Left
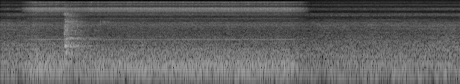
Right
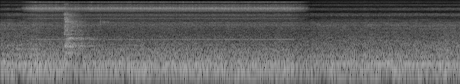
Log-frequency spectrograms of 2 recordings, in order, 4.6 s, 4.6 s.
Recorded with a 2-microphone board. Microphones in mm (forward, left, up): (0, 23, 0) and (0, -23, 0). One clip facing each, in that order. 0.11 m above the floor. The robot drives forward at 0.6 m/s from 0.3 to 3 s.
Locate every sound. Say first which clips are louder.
0.6 s a splash: left 4 dB; 15° left (ahead or behind), 2.5 m; by 1.1 s 10° left (ahead or behind), 2.5 m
